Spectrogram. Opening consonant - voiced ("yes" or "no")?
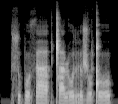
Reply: no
